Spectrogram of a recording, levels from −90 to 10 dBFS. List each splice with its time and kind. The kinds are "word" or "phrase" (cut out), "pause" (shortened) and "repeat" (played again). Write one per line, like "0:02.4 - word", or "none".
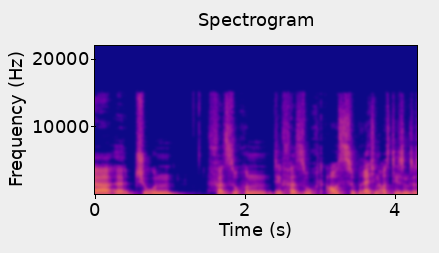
0:02.4 - word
